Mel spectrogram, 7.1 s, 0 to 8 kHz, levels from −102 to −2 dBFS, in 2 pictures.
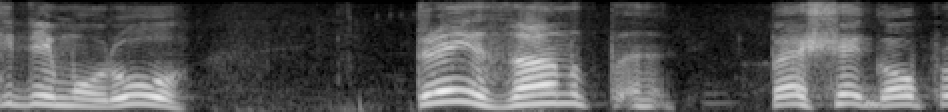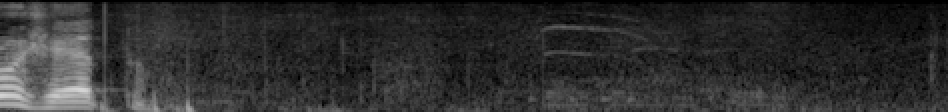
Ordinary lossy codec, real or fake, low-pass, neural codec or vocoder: AAC, 48 kbps; real; 7.2 kHz; none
